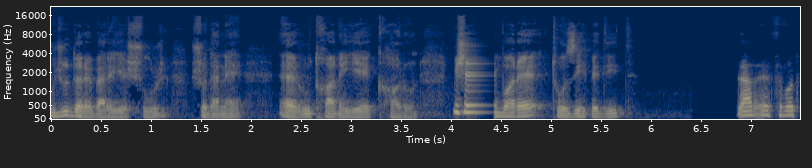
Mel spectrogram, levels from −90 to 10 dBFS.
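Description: Speech, with a long network dropout from about 4.17 to 4.45 s. Instead of going quiet, the last sound is stretched into a fading buzz or hiss lasting roughly a quarter of a second, with no true silence. When the speech resumes, about 260 ms has been skipped rather than delayed. That combination of synthetic fill and lost material sets it apart from a simple mute or a brief packet glitch, and a stalled network stream is the likely cause.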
